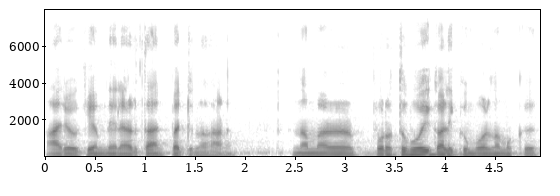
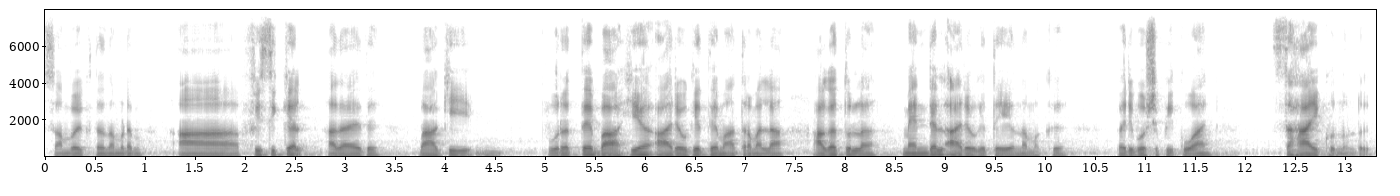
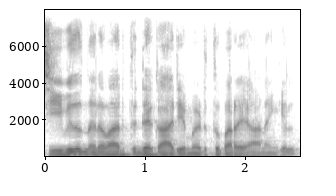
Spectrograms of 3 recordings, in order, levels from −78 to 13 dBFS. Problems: low volume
